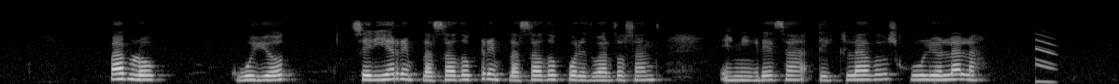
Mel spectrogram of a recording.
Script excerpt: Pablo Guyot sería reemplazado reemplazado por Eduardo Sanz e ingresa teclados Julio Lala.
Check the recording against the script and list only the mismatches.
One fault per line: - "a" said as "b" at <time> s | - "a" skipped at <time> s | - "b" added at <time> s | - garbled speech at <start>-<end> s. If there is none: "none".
none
